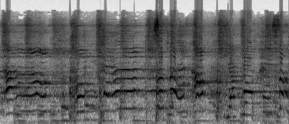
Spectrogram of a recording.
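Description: A solo voice singing a Thai likay song through the stage sound system, over band backing with a bass line and a regular beat.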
